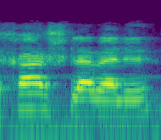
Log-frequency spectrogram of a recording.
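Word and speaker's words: Hárslevelű: un poco más es el harsh lav así se pronuncia en húngaro significa hoja significa hoja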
